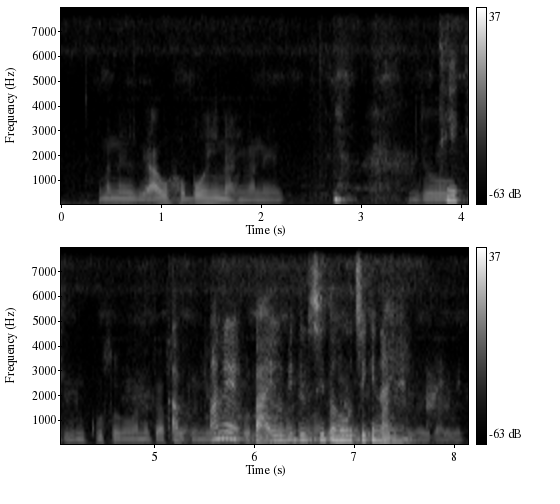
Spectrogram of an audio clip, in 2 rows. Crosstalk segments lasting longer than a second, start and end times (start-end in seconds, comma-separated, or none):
5.2-7.5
